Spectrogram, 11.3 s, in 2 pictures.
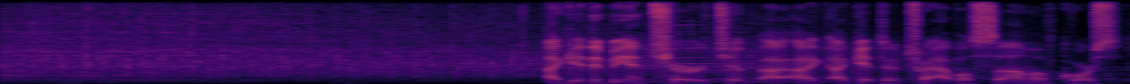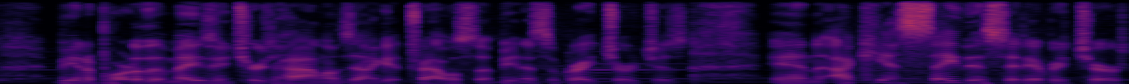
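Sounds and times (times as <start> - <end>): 
audience clapping hands: 0.0 - 5.1
speech: 2.7 - 11.2.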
